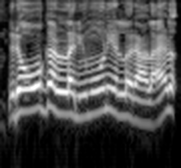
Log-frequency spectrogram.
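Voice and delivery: normal talking voice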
